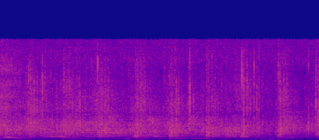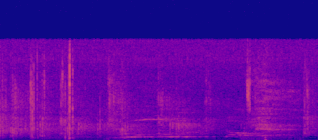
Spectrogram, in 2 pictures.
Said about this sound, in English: Oh, clap your hands to the Lord. Let's give him praise for a moment. Somebody praise him.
